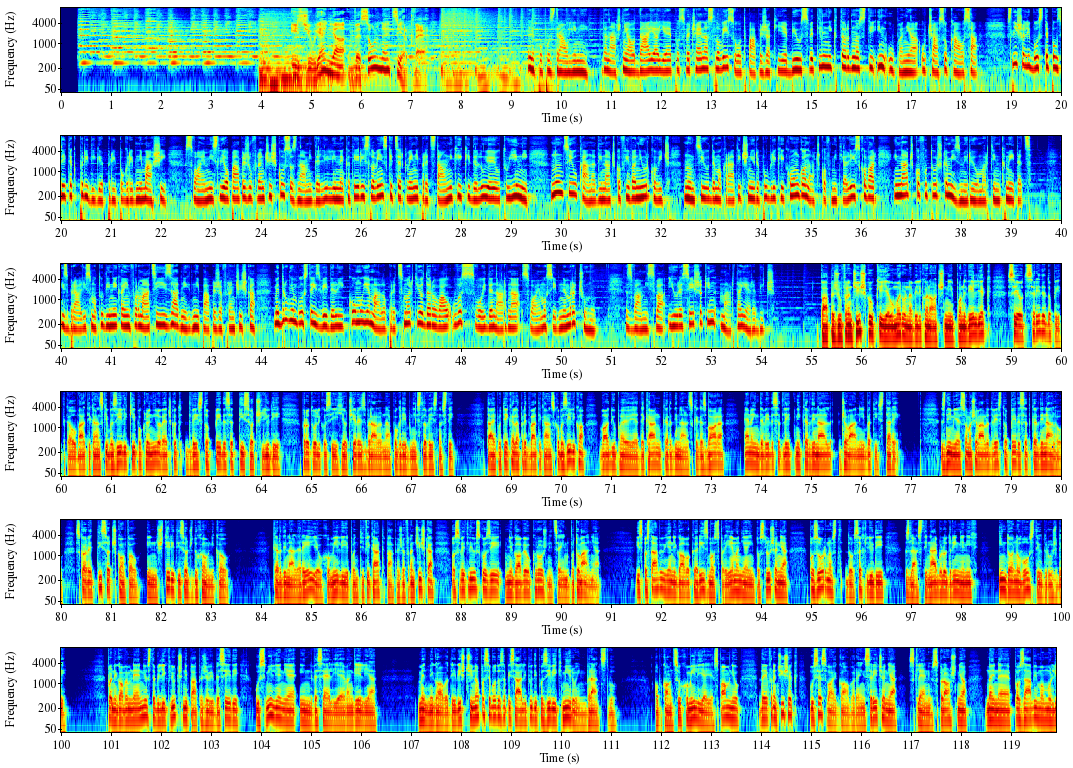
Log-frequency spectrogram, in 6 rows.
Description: V Sobotnem duhovnem večeru ste slišali duhovni nagovor ljubljanskega pomožnega škofa Franca Šuštarja. Nadaljevali smo z molitvijo prvih večernic 1. postne nedelje in križevim potom, s katerim smo molili po namenu papeža Frančiška za marec: za družine v krizi.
